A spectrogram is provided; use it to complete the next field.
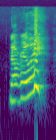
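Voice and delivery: sarcastic, disbelieving tone. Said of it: "I don't know if you're being sarcastic".

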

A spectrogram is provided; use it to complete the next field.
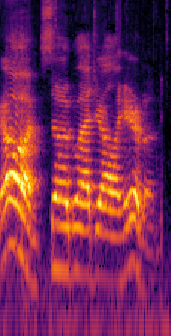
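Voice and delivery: big, booming, very loud, drawn-out voice. Describing a scene, the speaker imitates Bruce's booming voice. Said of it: "you're gonna hear a booming voice from Bruce".

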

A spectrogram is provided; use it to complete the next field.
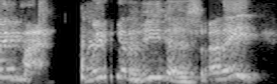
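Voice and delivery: put-on Scottish accent. Recall what George Graham used to say to you, as a George Graham impression in a put-on Scottish accent. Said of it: "Excuse my Scottish accent".

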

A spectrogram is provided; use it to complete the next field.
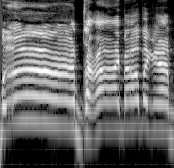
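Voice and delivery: put-on shrill, very high, loud drawn-out roaring bellow. Retelling a scene where a character smashes a present: imitating Omega bellowing. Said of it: "Omega starts bellowing again".

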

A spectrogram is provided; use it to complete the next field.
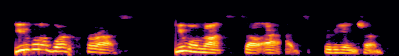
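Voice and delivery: usual speaking voice

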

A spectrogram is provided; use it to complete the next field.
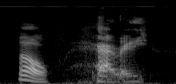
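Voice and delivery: light, rippling with laughter. The lad answers Hallward, who says he has Harry; with a ripple of laughter. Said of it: "cried the lad with a ripple of laughter".

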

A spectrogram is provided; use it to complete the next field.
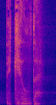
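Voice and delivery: very quiet, hushed whisper, close to the ear. Retelling what someone said during magic tricks: imitating a whisper. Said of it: "just whispered in my ear".

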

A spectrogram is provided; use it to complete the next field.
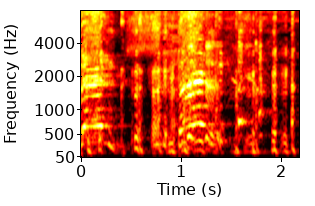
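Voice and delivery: mock scream, yelled high and loud.

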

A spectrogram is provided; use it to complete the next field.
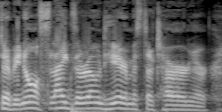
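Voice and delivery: put-on old-school seafaring pirate captain voice. Joking with another speaker about pirates, doing a Captain Barbossa pirate voice. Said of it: "You can do it much better than I can".

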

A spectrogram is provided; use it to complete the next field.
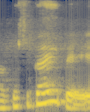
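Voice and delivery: normal talking voice

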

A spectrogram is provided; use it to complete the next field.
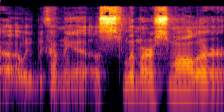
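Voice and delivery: sarcastic, derisive corporate announcer voice. Mocking how companies talk about cuts: mocking corporate talk. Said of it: "Why do they talk like".

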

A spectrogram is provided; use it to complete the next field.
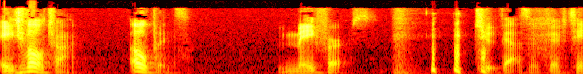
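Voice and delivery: dramatic, swooping news-anchor delivery with long pauses. Mocking how news reports announce a movie release date: dramatic pauses before the release date. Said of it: "they always say it like that. ... And what's all the pauses?".

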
